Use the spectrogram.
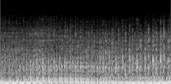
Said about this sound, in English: Oh, it's a bunch of jerks and motorcycles. The most dangerous of all possible vehicles, the motorcycle. Because you've got the speed of a car and the safety features of a bicycle.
